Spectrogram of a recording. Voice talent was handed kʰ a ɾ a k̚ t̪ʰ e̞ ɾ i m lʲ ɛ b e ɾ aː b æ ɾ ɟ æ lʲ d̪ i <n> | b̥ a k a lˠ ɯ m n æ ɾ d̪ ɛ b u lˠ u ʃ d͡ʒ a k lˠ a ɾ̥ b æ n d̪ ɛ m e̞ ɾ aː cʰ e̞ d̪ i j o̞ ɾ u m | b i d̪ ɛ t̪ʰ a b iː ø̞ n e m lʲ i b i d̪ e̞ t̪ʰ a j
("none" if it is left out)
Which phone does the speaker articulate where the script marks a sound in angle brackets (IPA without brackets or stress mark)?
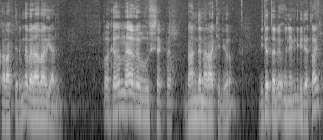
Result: m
